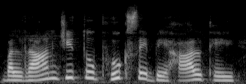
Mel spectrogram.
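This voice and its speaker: A woman narrating a devotional story in an expressive reading voice. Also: mid-range voice, slow.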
